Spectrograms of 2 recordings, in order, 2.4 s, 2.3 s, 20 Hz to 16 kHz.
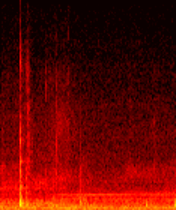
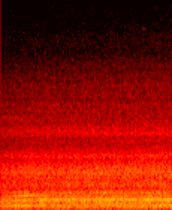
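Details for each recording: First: Optoma HD141X projector, owner fitted a new lamp and it wouldn't light; low fan hum, then the color wheel motor whine sweeps up and holds because its index mark fell off and the sensor can't detect it; motor is fine, fix is replacing the mark. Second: Optoma HD141X projector after replacing the missing color wheel index mark, door switch bypassed and no working lamp: a steady even high whir with no buzz or rattle as the wheel spins up before the expected lamp error; normal spin.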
